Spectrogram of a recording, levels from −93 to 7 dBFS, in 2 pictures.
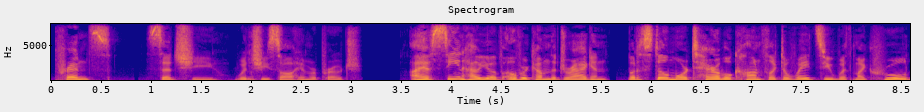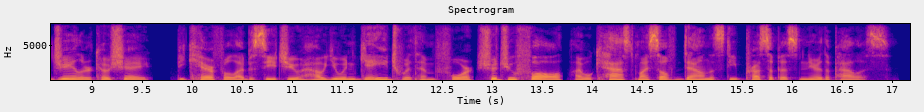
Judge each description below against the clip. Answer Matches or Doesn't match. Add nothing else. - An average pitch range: Doesn't match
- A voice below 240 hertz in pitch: Matches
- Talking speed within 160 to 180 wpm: Doesn't match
